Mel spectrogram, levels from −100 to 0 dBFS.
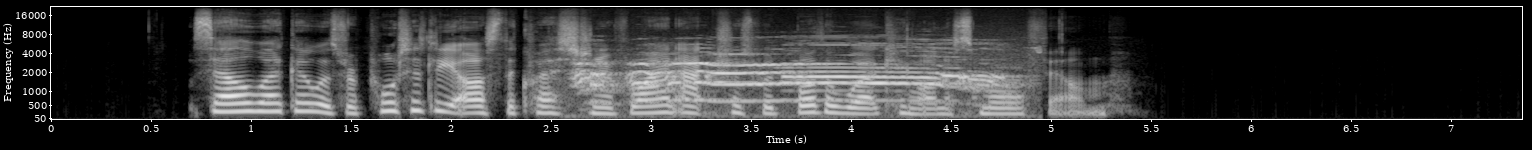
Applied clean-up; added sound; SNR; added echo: none; Chicken, rooster; -4 dB; none.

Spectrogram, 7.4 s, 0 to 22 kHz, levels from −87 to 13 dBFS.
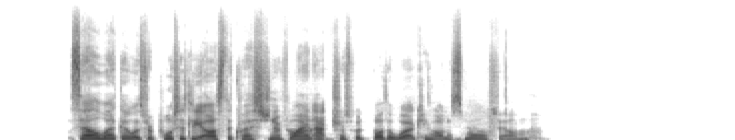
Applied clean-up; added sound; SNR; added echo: neural mask model Resemble Enhance denoiser.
